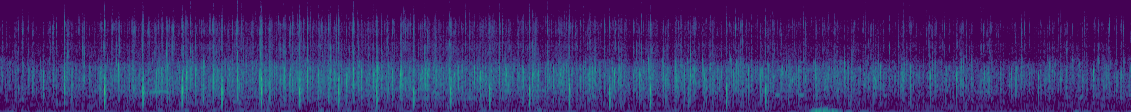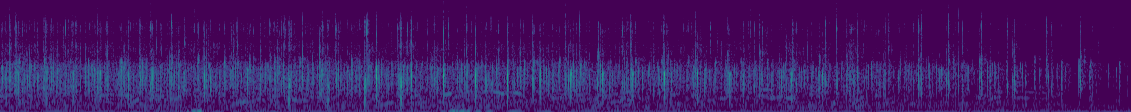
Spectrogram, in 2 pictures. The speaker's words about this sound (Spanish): a quienes damos un gran aplauso,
